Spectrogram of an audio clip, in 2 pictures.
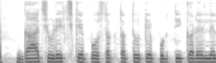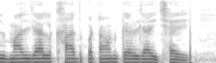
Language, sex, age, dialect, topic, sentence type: Magahi, male, 25-30, Western, agriculture, statement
